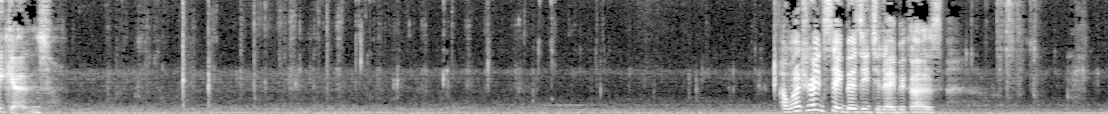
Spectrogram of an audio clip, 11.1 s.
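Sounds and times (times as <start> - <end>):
low rumble: 0.0 - 11.0
person chewing: 0.9 - 7.8, 9.7 - 11.0.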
